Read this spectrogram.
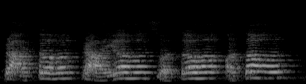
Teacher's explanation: विसर्ग का जो हम लोग उच्चारण करते हैं वो ह के रूप में करते हैं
